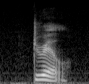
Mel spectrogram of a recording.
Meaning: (verb) 1. To create (a hole) by removing material with a drill (tool) 2. To practice, especially in (or as in) a military context 3. To cause to drill (practice); to train, especially in military arts
- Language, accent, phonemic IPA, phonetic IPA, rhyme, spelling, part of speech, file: English, US, /dɹɪl/, [dɹɪɫ], -ɪl, drill, verb / noun, En-us-drill.ogg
